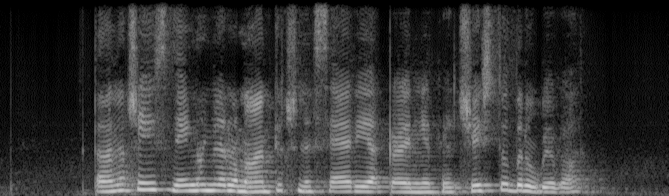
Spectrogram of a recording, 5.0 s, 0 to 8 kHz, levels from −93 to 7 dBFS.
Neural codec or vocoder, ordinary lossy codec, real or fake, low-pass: codec, 16 kHz, 1 kbps, X-Codec, HuBERT features, trained on general audio; none; fake; none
